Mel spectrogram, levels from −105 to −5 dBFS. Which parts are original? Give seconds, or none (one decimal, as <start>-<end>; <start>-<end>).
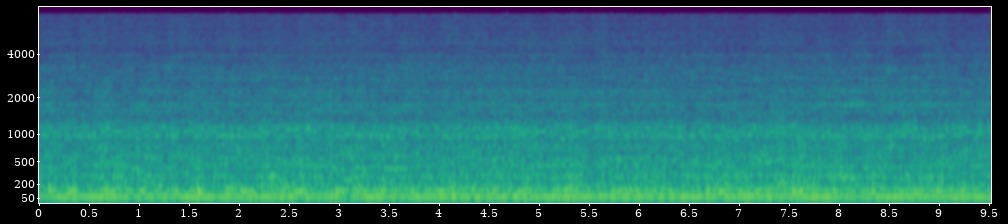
4.2-4.9; 5.7-6.4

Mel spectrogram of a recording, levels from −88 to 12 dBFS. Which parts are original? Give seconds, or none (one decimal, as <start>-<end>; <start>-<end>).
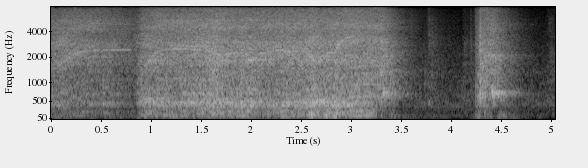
0.0-3.0; 4.3-5.0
